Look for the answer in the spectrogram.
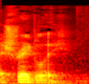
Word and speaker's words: Shrigley: Yeah, Shrigley. Kind of like Shrigley's gum.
